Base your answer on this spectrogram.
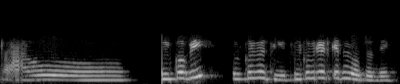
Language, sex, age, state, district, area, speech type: Odia, female, 30-45, Odisha, Koraput, urban, conversation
